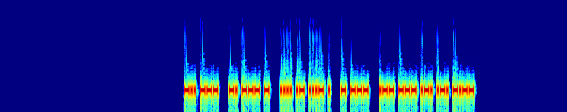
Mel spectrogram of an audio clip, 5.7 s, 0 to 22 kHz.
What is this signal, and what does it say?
Morse code, heard as a keyed tone, about 77 wpm, 700 Hz. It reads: DO NOT HAVE TO WORRY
